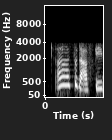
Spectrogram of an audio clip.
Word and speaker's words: Sadovsky: Sadovsky, but yeah, pretty close.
